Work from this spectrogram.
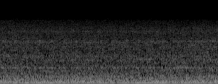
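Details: Ford Expedition after fuel pump relay power restored by cycling the key, charging confirmed: low, steady idle rumble with no stumble or dropouts; engine holds running.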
